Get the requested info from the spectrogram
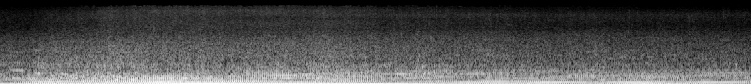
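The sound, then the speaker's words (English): A tour boat carrying passengers drones low and steady, swelling slightly and then easing as it glides along the canal and passes under a bridge, with a faint wash of water and no voices. “I pause to take in the view standing on a special bridge as boat passengers passed underneath, waving at me and smiling to their selfie sticks.”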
